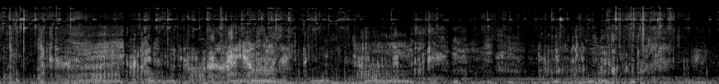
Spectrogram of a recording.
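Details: Kumo the Keeshond and Sully the Boston Terrier playing tug in a huge yard; low rumbling growls come in uneven bursts several times a second, with rustling and scuffling throughout.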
